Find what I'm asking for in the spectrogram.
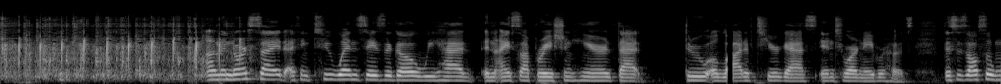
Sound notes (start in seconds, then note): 1.8 applause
